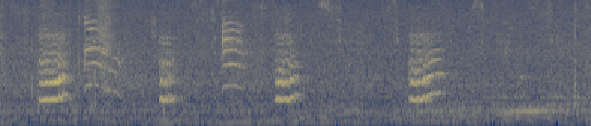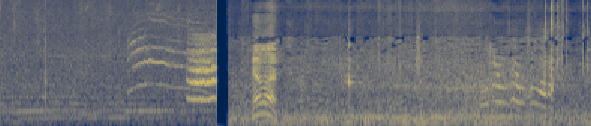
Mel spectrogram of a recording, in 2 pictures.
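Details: Pet cat talking with its owner, a run of about seven loud, drawn-out meows with arching, wavering pitch, spaced irregularly about a second or two apart, then an abrupt cut to a noisier scene with a fainter, rising cry.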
